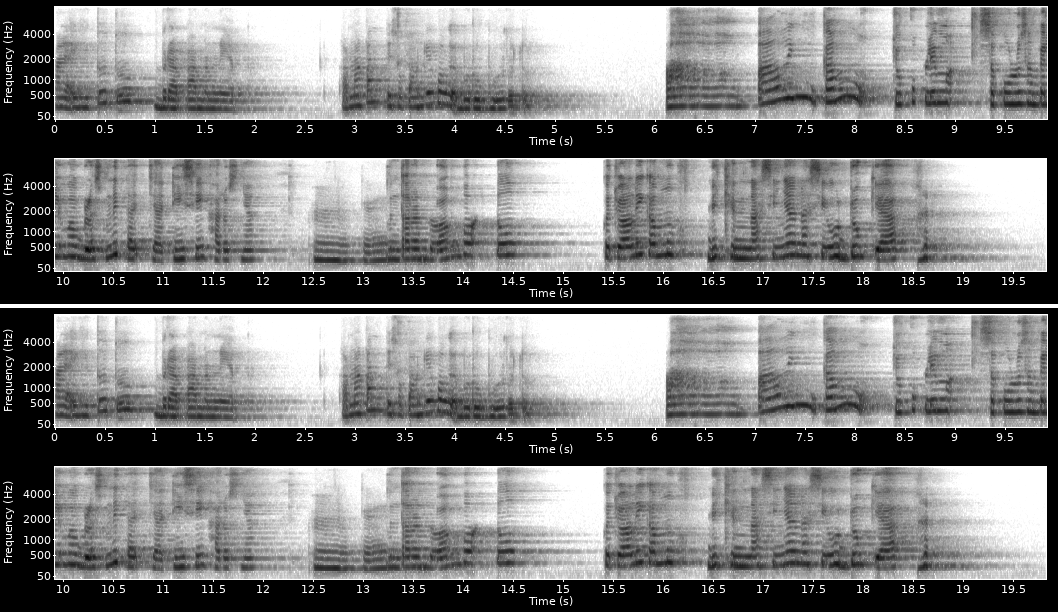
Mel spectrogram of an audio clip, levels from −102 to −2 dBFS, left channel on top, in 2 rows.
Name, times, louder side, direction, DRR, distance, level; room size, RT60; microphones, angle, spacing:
voice 1, 0.0-1.9 2.9-4.8 12.5-13.3 18.5-18.7, equal, 10° right, 7 dB, 1.0 m, -23 dB
voice 2, 6.1-11.9 13.2-14.5 15.4-18.4, left 2 dB, 25° left, 10 dB, 0.4 m, -21 dB
14.0 x 10.5 x 7.4 m, 1.1 s
head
